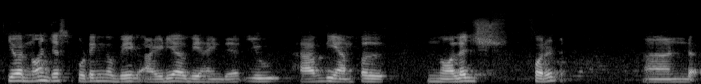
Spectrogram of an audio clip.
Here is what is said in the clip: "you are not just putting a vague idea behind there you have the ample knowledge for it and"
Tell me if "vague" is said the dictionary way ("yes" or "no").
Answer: yes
